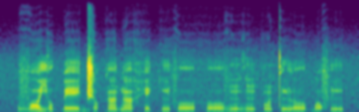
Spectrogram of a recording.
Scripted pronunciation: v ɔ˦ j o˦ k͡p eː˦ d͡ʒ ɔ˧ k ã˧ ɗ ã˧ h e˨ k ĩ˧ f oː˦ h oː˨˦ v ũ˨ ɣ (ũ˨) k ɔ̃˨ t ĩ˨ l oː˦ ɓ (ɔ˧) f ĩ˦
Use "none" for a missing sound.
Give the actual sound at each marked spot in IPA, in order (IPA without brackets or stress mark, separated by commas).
ũ˨, ɔ˧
